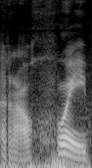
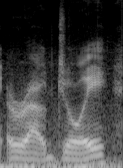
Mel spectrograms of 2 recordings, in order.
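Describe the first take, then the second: First: The J is sounded like an H. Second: The J is sounded like an English J. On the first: The speaker calls it right. "it's actually pronounced Araujoi because the J is pronounced as an H" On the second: The speaker calls it wrong. "if you're English speaking, it sounds like it's saying Araujoy"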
